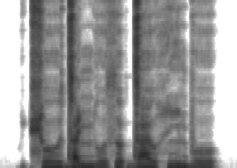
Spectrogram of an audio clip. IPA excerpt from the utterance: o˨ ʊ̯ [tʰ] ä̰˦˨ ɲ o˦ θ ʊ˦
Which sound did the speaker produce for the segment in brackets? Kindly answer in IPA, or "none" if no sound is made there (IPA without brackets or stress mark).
d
